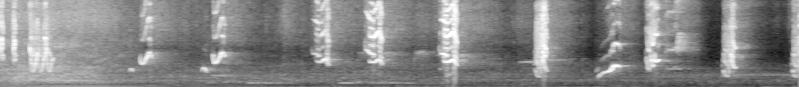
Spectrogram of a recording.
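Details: Oriental magpie-robin in fast, dense song played as a lure to get reluctant birds singing: an opening harsh burst, then spaced sharp notes and rising whistled slurs, with short rasping bursts about every half second.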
